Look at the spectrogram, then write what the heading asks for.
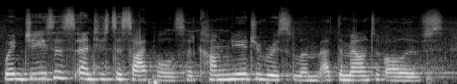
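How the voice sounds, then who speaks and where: A woman's voice: medium pitch, moderate pace, dark tone. A woman giving a formal, scripted narration of a scripture story. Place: large church, live reading. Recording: reverberant church hall, faint noise.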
